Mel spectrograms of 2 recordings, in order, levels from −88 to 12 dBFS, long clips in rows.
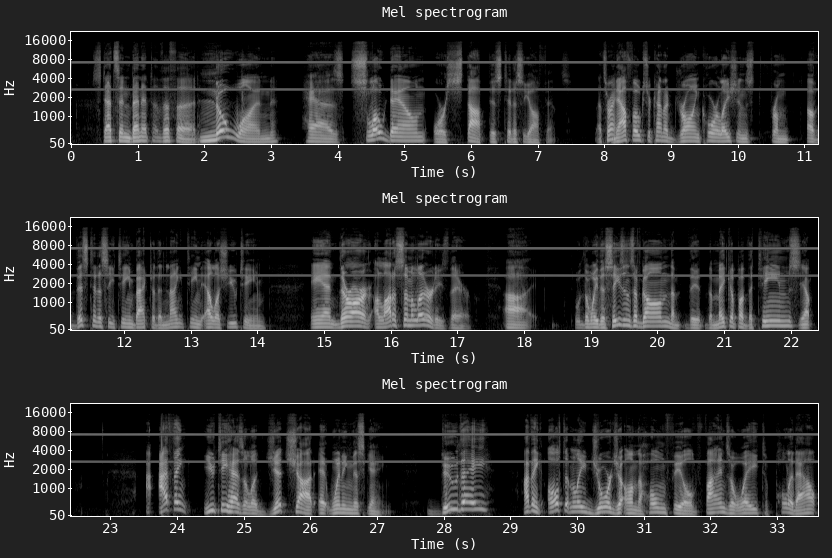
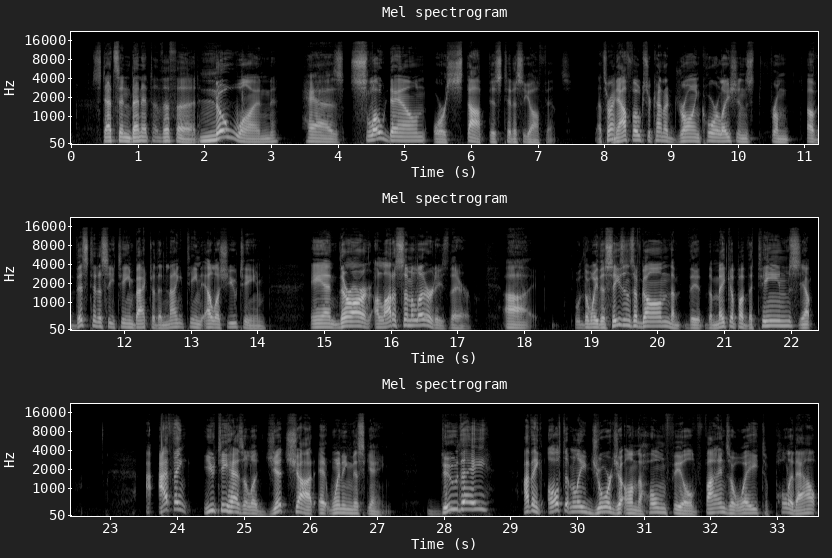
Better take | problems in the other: second | high-pitched whine; noticeable; throughout; 7 kHz, 15 dB below the speech

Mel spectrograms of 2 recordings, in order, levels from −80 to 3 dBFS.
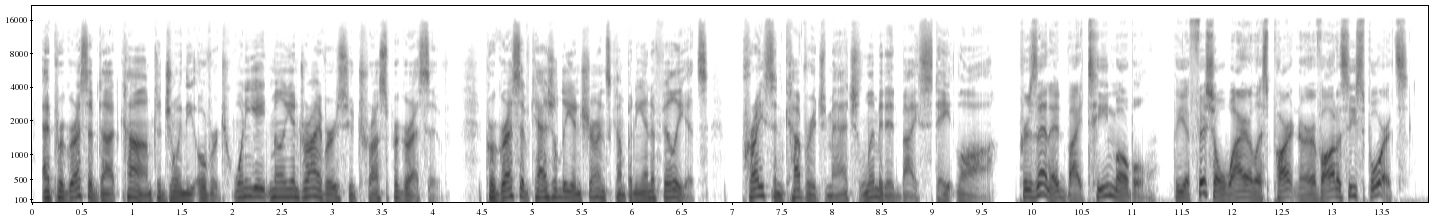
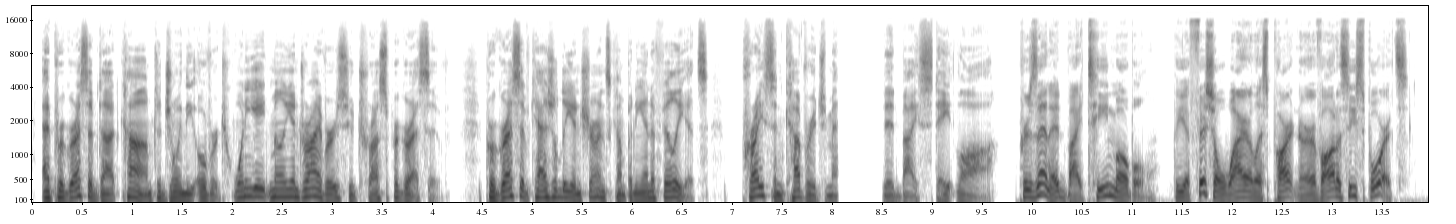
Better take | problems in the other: first | audio cutting out; at 8 s

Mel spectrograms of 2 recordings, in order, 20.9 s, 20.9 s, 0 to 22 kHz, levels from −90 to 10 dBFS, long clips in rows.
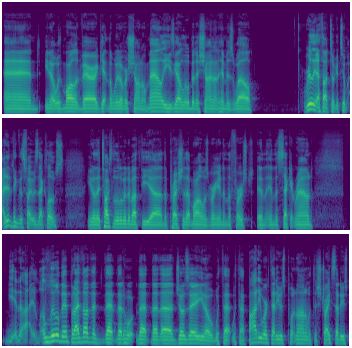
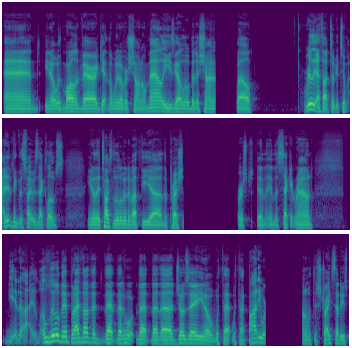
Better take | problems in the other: first | audio cutting out; at 4.5 s, at 11 s for 1 s and at 19 s for 0.5 s

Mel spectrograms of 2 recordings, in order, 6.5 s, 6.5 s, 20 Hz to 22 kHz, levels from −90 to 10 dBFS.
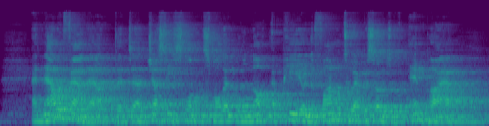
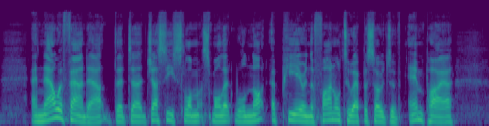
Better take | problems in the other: second | off-mic speech; far // room echo; noticeable; dies away in 1.9 s

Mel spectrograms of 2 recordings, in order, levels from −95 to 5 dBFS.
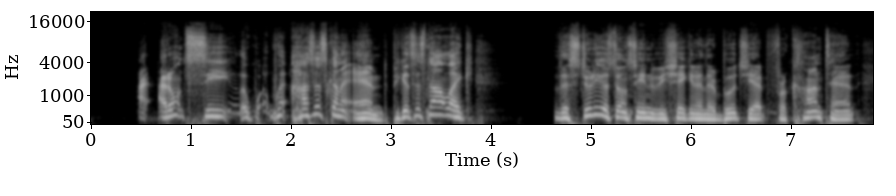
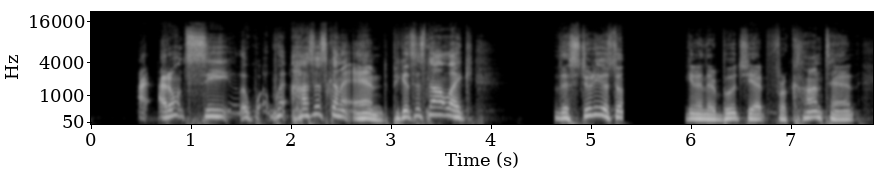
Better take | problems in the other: first | audio cutting out; at 5.5 s for 0.5 s

